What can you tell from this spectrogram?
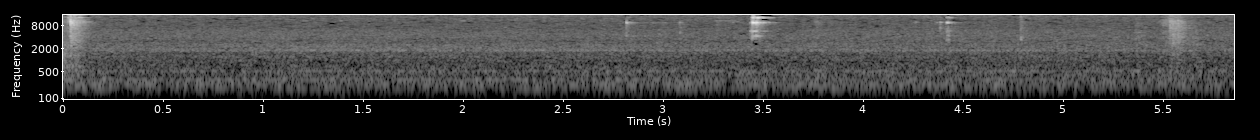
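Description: Small steel parts of a ratchet torque wrench head clicking and clinking as they are handled and fitted: a sharp click at the start, a bright metallic clink about three and a half seconds in, and a few lighter ticks after it, over a steady low hum.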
